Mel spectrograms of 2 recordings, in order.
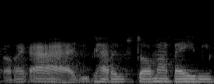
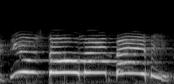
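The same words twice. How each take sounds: First: Said in the usual way. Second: Screeching, much higher and louder, slower; mock shrieking dad. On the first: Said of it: "they're like". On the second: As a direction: squeal it like a hysterical hillbilly dad. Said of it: "And the dad was like".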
